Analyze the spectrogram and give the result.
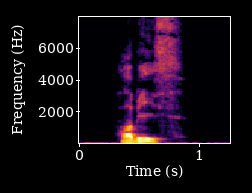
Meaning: plural of Hobby
- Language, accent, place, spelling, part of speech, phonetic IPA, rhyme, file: German, Germany, Berlin, Hobbys, noun, [ˈhɔbis], -ɔbis, De-Hobbys.ogg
